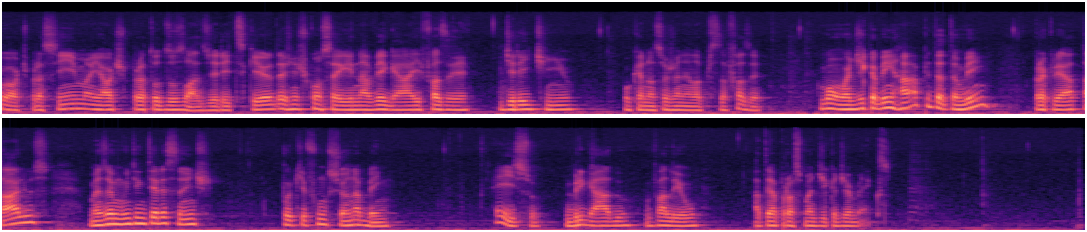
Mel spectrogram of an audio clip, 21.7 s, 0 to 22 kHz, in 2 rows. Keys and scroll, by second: 9.3 Up, 9.5 Up, 9.7 Up, 9.9 Up, 10.2 Up, 10.6 Down, 10.8 Down, 10.9 Down, 11.1 Down, 11.2 Down, 12.0 Down, 12.3 Down.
